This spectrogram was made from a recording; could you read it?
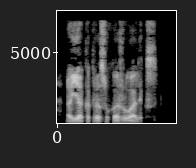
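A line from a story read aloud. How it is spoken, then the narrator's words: Plain. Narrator (Russian): сказал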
